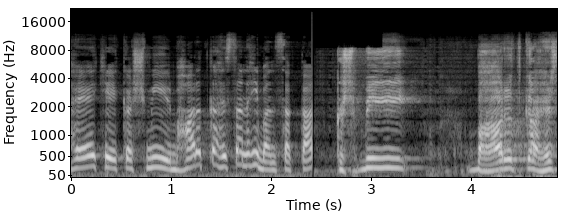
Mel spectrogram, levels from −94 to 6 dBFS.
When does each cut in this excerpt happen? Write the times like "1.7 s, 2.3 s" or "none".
2.5 s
